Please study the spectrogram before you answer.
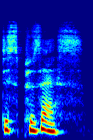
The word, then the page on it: dispossess: British English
